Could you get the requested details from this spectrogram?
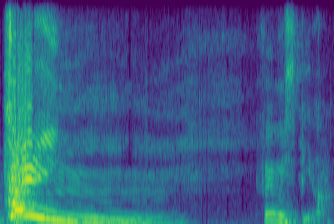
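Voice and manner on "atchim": loud sudden real sneeze. Real, not acted. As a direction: let out a sharp sneeze. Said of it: "vou espirrar um momento".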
